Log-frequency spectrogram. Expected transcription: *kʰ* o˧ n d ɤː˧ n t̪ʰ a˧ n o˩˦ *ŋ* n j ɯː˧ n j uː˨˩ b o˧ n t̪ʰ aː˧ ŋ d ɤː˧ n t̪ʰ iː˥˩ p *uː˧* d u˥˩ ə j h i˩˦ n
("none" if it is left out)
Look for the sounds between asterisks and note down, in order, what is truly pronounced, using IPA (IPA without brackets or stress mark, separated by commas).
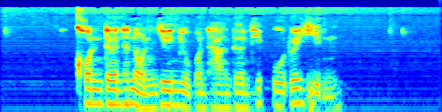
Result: kʰ, none, uː˧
